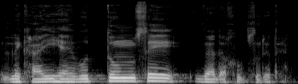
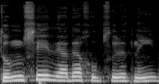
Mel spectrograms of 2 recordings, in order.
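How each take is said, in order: First: Said in the usual way. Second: तुमसे pitched up and stressed in the correction; तुमसे raised and hit hard, then नहीं; emphatic correction. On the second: Shown as a demonstration. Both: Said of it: "इस sentence का मतलब".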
